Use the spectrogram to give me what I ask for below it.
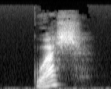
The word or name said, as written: GOUACHERNES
